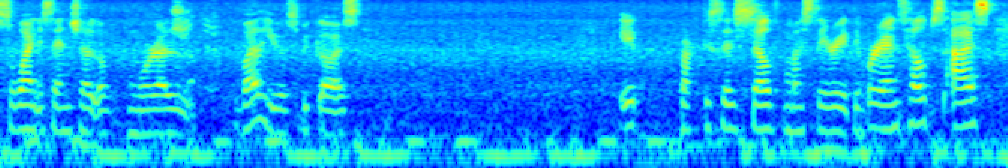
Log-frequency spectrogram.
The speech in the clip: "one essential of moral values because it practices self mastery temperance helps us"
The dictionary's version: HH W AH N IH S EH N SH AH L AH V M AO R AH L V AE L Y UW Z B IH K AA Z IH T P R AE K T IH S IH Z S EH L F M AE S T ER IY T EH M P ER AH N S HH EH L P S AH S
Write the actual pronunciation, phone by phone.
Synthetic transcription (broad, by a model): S W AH N IH S EH N SH AH L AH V M AO R AH L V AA L Y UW S B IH K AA S IH T P R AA K T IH S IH S EH L F M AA S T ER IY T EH P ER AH N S HH EH L P S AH S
